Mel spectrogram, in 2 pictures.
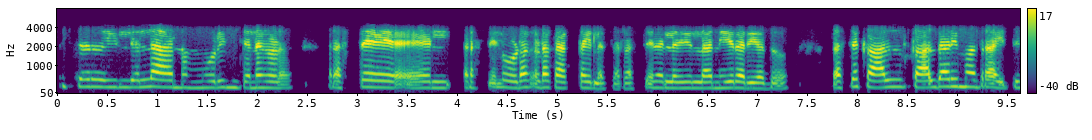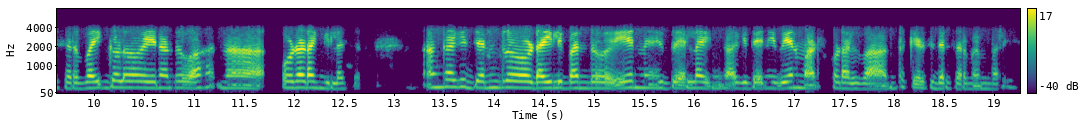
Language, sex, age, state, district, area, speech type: Kannada, female, 18-30, Karnataka, Koppal, rural, conversation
